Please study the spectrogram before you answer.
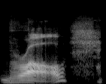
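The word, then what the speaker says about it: Branles: The fourth movement, sorry, is it looks like Bransels, but it's actually pronounced brawl, and it is a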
